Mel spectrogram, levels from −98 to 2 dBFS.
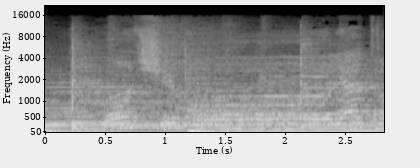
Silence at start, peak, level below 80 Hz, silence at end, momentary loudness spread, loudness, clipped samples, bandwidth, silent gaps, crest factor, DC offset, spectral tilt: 0 s; -2 dBFS; -24 dBFS; 0 s; 1 LU; -18 LUFS; under 0.1%; 16 kHz; none; 14 dB; under 0.1%; -5.5 dB/octave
